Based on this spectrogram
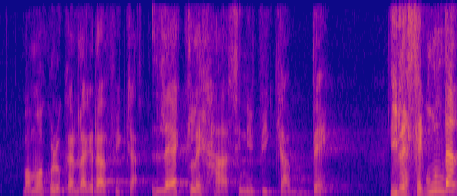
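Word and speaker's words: lech leja (לך לך): Está compuesta por dos palabras en hebreo, que son leja, que, básicamente se pronuncia como lech leja.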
